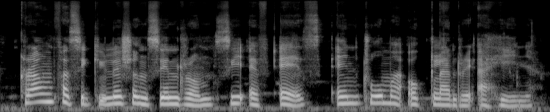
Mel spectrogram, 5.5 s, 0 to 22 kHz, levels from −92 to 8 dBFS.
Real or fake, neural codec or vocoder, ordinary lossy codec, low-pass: fake; vocoder, 44.1 kHz, 128 mel bands, Pupu-Vocoder; none; none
